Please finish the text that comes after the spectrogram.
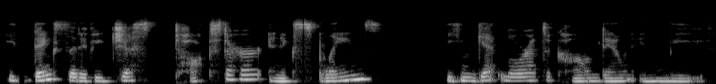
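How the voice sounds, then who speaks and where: Female teacher-narrator, calm and deliberate storytelling, slightly low, husky voice. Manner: calm, deliberate storytelling, some lines near a whisper. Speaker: English teacher. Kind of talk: slow scripted story narration for learners.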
